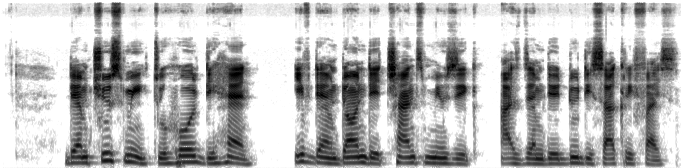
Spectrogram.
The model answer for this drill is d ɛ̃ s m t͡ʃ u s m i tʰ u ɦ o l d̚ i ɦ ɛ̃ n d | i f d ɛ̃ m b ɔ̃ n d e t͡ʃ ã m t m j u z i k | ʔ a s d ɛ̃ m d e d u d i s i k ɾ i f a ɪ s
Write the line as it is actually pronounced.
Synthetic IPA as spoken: d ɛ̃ m t͡ʃ u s m i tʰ u ɦ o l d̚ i ɦ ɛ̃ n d | i f d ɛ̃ m d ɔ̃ n d e t͡ʃ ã n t m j u z i k | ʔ a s d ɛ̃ m d e d u d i s a k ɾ i f a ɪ s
